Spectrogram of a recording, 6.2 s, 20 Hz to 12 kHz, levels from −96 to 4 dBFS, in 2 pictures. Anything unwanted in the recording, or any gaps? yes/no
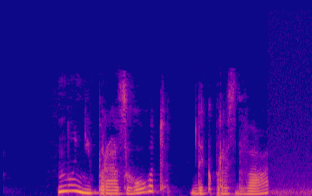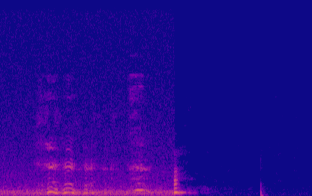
yes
